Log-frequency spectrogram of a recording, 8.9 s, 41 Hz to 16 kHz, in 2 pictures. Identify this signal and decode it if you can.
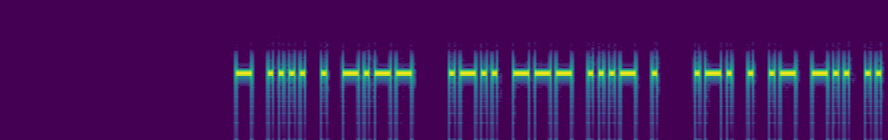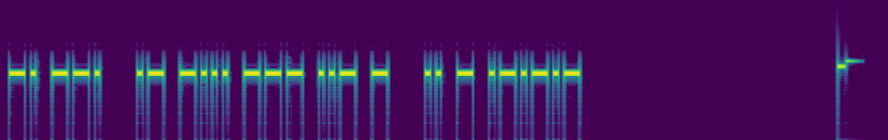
Morse code, heard as a keyed tone, about 44 wpm, 700 Hz. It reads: THEY LOVE READING ABOUT IT.
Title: Sentences from Top 600 Words 45wpm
